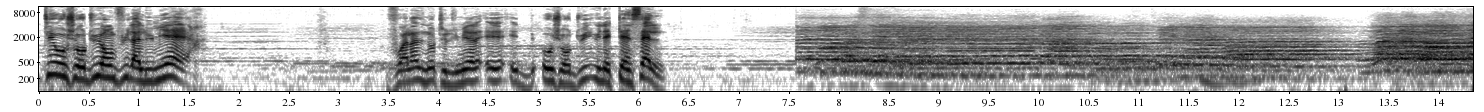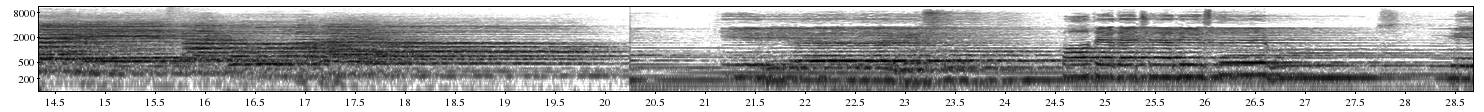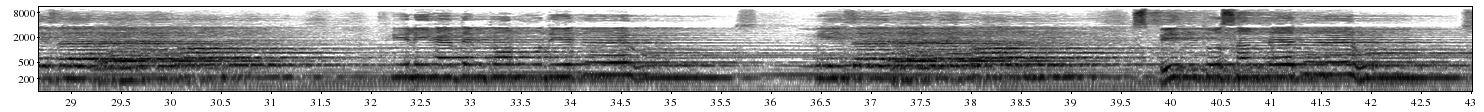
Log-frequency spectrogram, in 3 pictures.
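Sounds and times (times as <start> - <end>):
group chanting a hymn: 3.7 - 6.3, 7.0 - 20.4, 21.1 - 43.0.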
